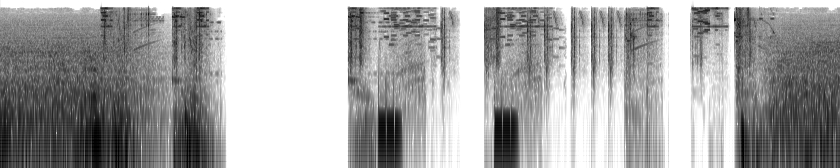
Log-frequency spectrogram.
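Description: Short electronic menu beeps click on and off.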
